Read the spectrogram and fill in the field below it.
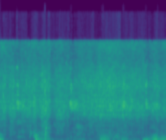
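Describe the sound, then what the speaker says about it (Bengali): Onions frying in oil in a pan, a steady loud sizzle with faint clinks and stirring noises throughout, no voices. "এখন আমি পেঁয়াজ দিয়ে দেব পেঁয়াজটা ভালো করে ভেজে নেব"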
